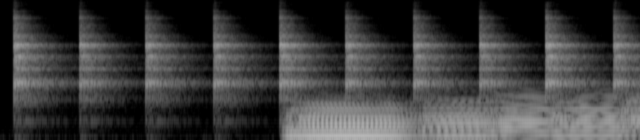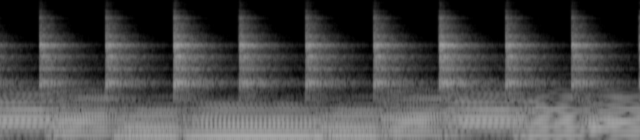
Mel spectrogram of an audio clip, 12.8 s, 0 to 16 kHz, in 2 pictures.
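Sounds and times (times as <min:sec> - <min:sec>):
tuba playing an E flat major scale: 0:02.8 - 0:12.8.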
